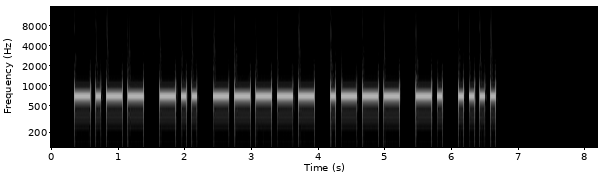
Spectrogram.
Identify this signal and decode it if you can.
Morse code, heard as a keyed tone, about 15 wpm, 700 Hz. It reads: YD0JNH
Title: DXCC-100 Call Signs - 6 Characters - 15wpm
